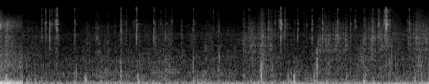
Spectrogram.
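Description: Footsteps crunching on a stony dirt track, a scatter of short light clicks and crunches, with wind buffeting the microphone that cuts off just after the start.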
